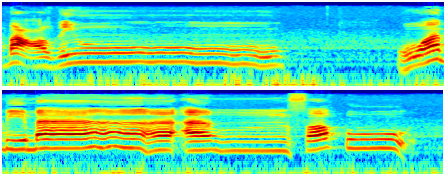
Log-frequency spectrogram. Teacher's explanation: تنوین کے بعد واو ہے، ادغام مع الغنہ ہوگا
